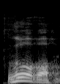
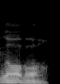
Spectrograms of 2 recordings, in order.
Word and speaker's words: Louisville: Louisville. Yeah. So you got to be able to pronounce it right. Louisville.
